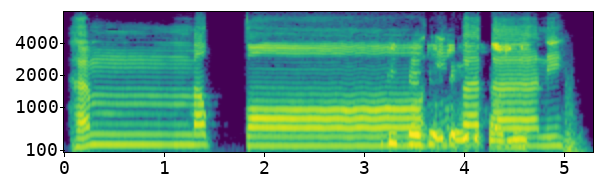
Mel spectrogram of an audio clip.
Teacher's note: ada ta yang pertama ta ini mati, yang kedua to hidup, dia boleh langsung ke to. Huruf ta tak dibaca.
